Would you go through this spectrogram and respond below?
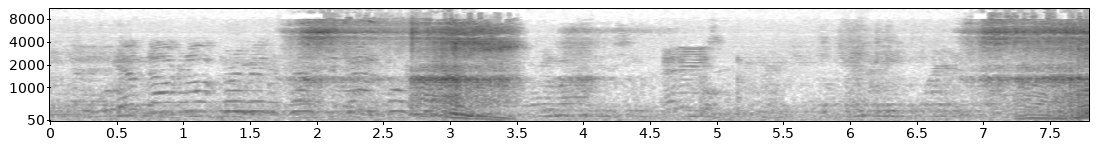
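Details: Snoring of a sleeping adult man (a father): loud, rough snores with throaty croaking sounds on the breaths, with faint talk in the background.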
